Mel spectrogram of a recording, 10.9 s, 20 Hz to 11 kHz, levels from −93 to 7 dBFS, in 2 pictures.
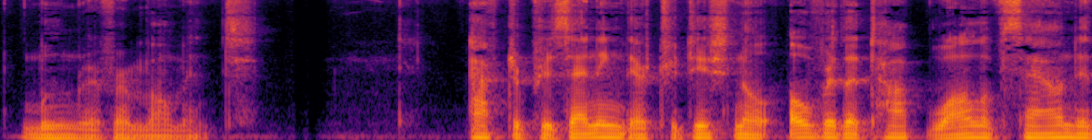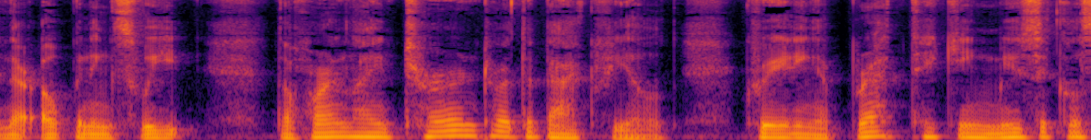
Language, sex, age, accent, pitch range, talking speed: English, male, 50-69, American, 80-105 Hz, 145 wpm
